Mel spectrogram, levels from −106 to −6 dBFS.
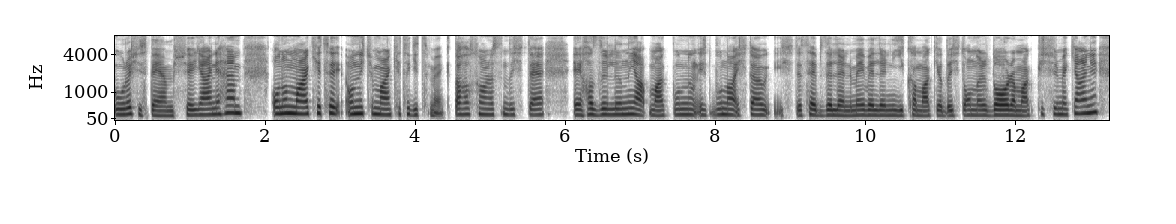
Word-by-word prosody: uğraş 205 +2 +1
isteyen 165 -3 -2
bir - - -12
şey, 185 -1 -1
yani. 200 +2 +2
Hem 260 +2 +4 0.4
onun 235 +2 +4
markete 235 0 +4
onun 225 +3 +5
için 235 -1 +1
markete 210 +1 0
gitmek, 90 - -7
daha 205 +1 0
sonrasında 200 -1 -4
işte, 195 0 -3 0.4
eee, 190 0 +2
hazırlığını 205 +2 0
yapmak, 175 -4 0
bunun 200 0 -2
işte 185 - -7
buna 200 -1 +1
işte 190 0 -2
işte 175 - -8
sebzelerini, 180 -2 0
meyvelerini 180 0 0
yıkamak 170 -1 -2
ya 175 -2 -3
da - - +1
işte 175 +1 -4
onları 180 -1 -3
doğramak, 180 -2 +4
pişirmek 210 -1 -5
yani; 250 +4 +4
195 Hz, 150 wpm, -27 LUFS, 180-210 Hz, 0.4 s, onun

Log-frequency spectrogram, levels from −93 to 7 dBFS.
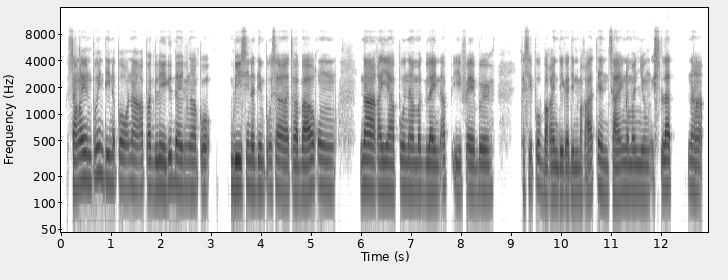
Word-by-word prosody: Sa 155 - 0
ngayon 170 +1 +3
po 200 - -3
hindi 190 -5 0
na 170 - -2
po 160 -3 +1
ako - - -3
nakakapagliga 150 0 0
dahil 145 -2 0
nga 140 -1 -1
po 140 0 -4 0.4
busy 150 0 +5
na 145 -2 +1
din 145 -1 -2
po 145 - -6
sa 140 -3 +1
trabaho 135 +2 +3
kung, 150 -2 -1 0.7
nakakahiya 145 -2 +3
po 145 -1 -1
na 140 -1 0
mag 140 -1 -2
lineup 135 +2 0
if 135 -1 -6
ever. 135 0 +1 0.6
Kasi - - -7
po 160 - -3
baka 130 -2 +1
hindi 130 0 0
ka 120 - +3
din 125 +1 -3
maka-attend 135 +1 -2
sayang 130 +1 0
naman 135 0 -1
'yung 130 0 -4
slot 150 -1 +1 0.3
na 135 -3 -1
140 Hz, 170 wpm, -25 LUFS, 135-150 Hz, 0.7 s, busy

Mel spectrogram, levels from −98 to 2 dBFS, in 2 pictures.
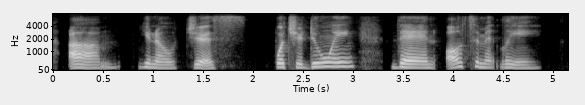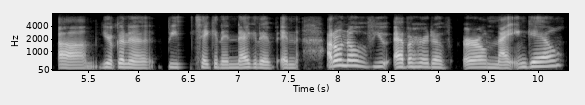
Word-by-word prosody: um, 175 +2 +2 0.2
you 200 +1 -3
know, 160 -2 -3
just 155 -3 -2 0.3
what 205 0 +2
you're 180 -2 -1
doing, 225 +4 0 0.4
then 175 -3 +3
ultimately, 175 -6 -3 0.3
um, 160 -1 +3
you're 195 +1 -1
gonna 175 -5 +1
be 185 -2 -6
taken 190 -4 -3
in 165 +1 -3
negative, 175 -2 0
and 170 -1 -1 0.3
I - - +8
don't 280 +2 +7
know 275 -2 +2
if 220 0 -13
you 220 -1 -5
ever 210 +1 +5
heard 205 -2 -2
of 180 -3 -3
Earl 185 +1 +4
Nightingale? 220 - +1
185 Hz, 155 wpm, -24 LUFS, 170-210 Hz, 0.4 s, I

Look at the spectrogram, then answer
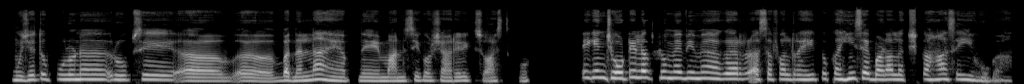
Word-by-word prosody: मुझे 200 +2 +1
तो 235 +2 -3
पूर्ण 230 +1 +2 0.3
रूप 210 -1 -1
से 215 -2 0
अ - - -8
अ, 160 -3 -1
बदलना 190 +6 +2
है 185 -5 +1
अपने 170 -1 -3
मानसिक 170 +3 -2
और 175 - -3
शारीरिक 175 +2 -4
स्वास्थ्य 170 0 -5
को। 155 +1 -10 0.5
लेकिन 310 0 +1
छोटे 285 +3 +4
लक्ष्यों 310 -1 +2
में 290 0 +2
भी 285 - +1
मैं 280 +1 +1
अगर 255 +1 +1
असफल 230 -1 -1
रही, 225 0 0
तो 255 +3 -7
कहीं 245 +2 +3
से 275 0 +3
बड़ा 225 -1 +2
लक्ष्य 225 -2 -2
कहाँ 230 +1 +1
से 230 0 -4
ही 225 -1 +1
होगा। 175 0 -6
220 Hz, 195 wpm, -23 LUFS, 175-245 Hz, 0.5 s, छोटे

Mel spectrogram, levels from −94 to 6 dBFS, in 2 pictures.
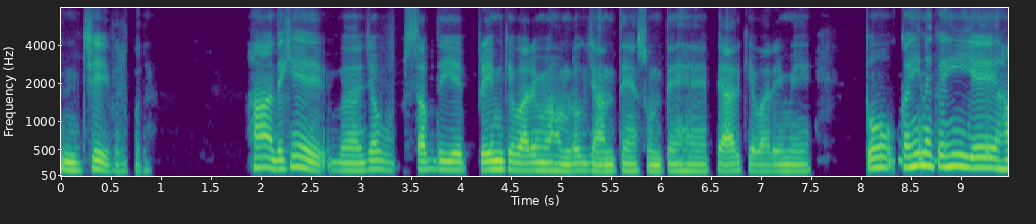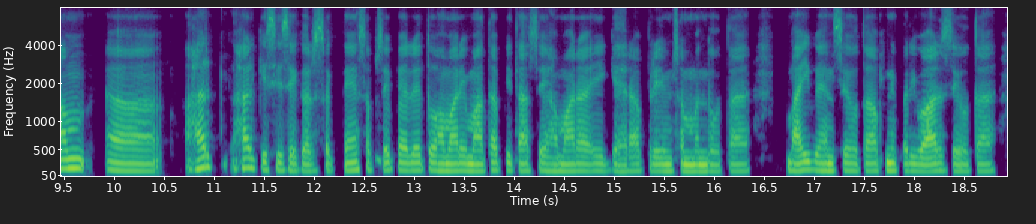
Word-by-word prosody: उ, - - -1 0.2
जी, 150 -5 +2
बिल्कुल। 120 +1 -12 1.0
हाँ, 185 -1 +3
देखिए 160 -3 +2
ब 130 -1 -1
जब 155 -3 -1
शब्द 150 +1 -1
ये 145 -1 +3 0.2
प्रेम 150 +1 +5
के 150 -1 0
बारे 135 0 +2
में 135 0 +2
हम 125 -2 +1
लोग 125 +1 0
जानते 115 0 0
हैं, 120 -1 0
सुनते 115 -1 -2
हैं, 120 0 -2
प्यार 120 -1 +1
के 125 - -3
बारे 115 0 -3
में, 115 0 -1 0.6
तो 180 +1 +3
कहीं 200 +4 +6
न 215 - +7
कहीं 200 0 +5
ये 180 0 +4
हम 165 +1 +4 0.3
अ, 125 -3 0 0.4
हर 180 +4 +3 0.2
हर 175 0 +1
किसी 140 -1 -2
से 130 -2 -2
कर 120 -1 -3
सकते 130 +1 -5
हैं। 135 - +1
सबसे 310 - -5
पहले 135 -2 -1
तो 135 +1 -2
हमारे 125 0 +1
माता-पिता 125 +1 -1
से 130 - -4
हमारा 120 0 -1
एक 125 0 -5
गहरा 120 +1 -3
प्रेम 120 0 -1
संबंध 115 0 +1
होता 120 +1 -5
है, 120 - -6 0.4
भाई-बहन 130 0 +1
से 130 - -2
होता 130 0 -3
है, 125 - 0
अपने 130 +1 +1
परिवार 125 0 +1
से 130 - -5
होता 120 +1 -4
है। - - -9
130 Hz, 185 wpm, -16 LUFS, 120-145 Hz, 1.0 s, न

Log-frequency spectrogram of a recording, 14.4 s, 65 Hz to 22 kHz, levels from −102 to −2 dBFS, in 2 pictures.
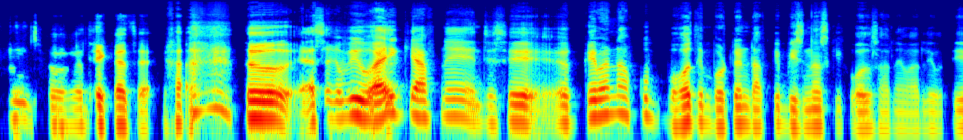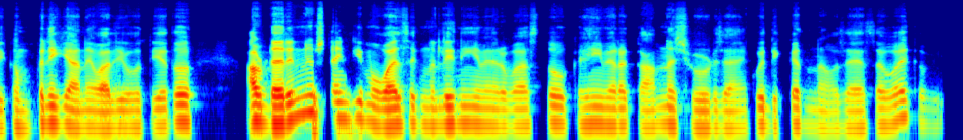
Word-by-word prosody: जो 150 -5 -9
होगा, 120 0 -7
देखा 130 -1 +4
जाएगा। 140 +6 -6 0.5
तो 165 - +10 0.4
ऐसा 145 +4 -3
कभी 165 +3 +2
हुआ 165 -3 +9
है 170 - +7
कि 195 -1 -5
आपने, 175 +1 +1 0.2
जैसे 140 +2 +1 0.3
अ, - - +2
कई 170 - +4
बार 185 +1 +4
ना 200 - -4
आपको 185 0 -6
बहुत 135 +4 +2
इम्पॉर्टेन्ट 130 -1 -4
आपके 125 +3 -9
बिज़नेस 120 +1 -4
की 120 - -23
कॉल्स 105 -1 -7
आने 105 +1 -17
वाली 100 +1 -17
होती 105 +2 -17
हैं, 115 - -7
कंपनी 120 +4 -2
की 130 - -5
आने 115 +1 -7
वाली 105 +2 -2
होती 115 +2 -9
है, 120 - -3
तो 145 +2 +2 0.4
आप 140 0 +8
डरे 135 +3 +9
नहीं 205 +4 +1
उस - - -4
टाइम 160 -1 -1
कि, 160 0 -3
"मोबाइल 120 +1 +4
सिग्नल 130 -1 -8
ही 130 - +4
नहीं 135 0 -6
है 130 - -4
मेरे 120 -1 -7
पास, 120 0 -8
तो 135 -1 -1
कहीं 130 +1 -5
मेरा 125 0 -3
काम 115 +2 -7
ना 125 - -3
छूट 115 -1 -6
जाए, 110 0 -9
कोई 125 +1 -5
दिक्कत 125 +1 -7
ना 115 -2 -15
हो - - -13
जाए।"? 110 0 -8
ऐसा 110 +3 -11
हुआ 135 +5 -5
है 165 - 0
कभी? 120 -2 -22
125 Hz, 260 wpm, -22 LUFS, 115-145 Hz, 0.5 s, तो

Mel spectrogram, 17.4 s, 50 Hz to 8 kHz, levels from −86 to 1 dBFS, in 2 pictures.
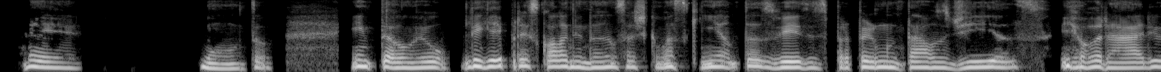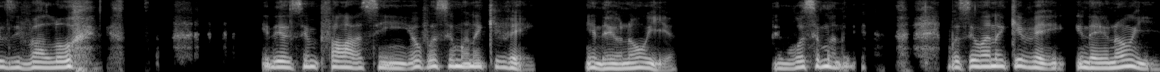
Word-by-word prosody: É. 180 -5 0 0.9
Muito. 155 +1 -1 0.6
Então, 195 -5 +3
eu 180 -1 +1
liguei 210 +2 +5
para 220 +1 -1
escola 210 -1 +2
de 195 -1 +3
dança 185 +3 0
acho 195 +2 -5
que - - -14
umas 210 - 0
quinhentas 205 0 0
vezes 170 -2 +3
para 175 -1 -4
perguntar 185 -1 +2
os 180 0 0
dias, 185 +5 0
e 210 -5 +2
horários 175 0 0
e - - -1
valores. 185 +4 +1 1.4
E - - -3
daí 195 - +2
eu 185 - 0
sempre 205 +2 -3
falava 190 -3 0
assim: 160 -1 -2
"Eu 205 - -1
vou 210 +2 -1
semana 220 0 +2
que 205 - -7
vem", 165 -9 -2 0.4
e 165 +1 0
daí 150 +1 +1
eu 150 - +1
não 170 +2 +1
ia. 155 - -3 0.7
"Eu 155 +1 -5
vou 180 +6 -1
semana 215 0 0
que - - -14 0.6
vou 190 - -3
semana 215 +2 +2
que 225 +1 -1
vem", 160 -5 -1
e - - +1
daí 170 -2 +3
eu - - +1
não 200 +5 +3
ia. 145 -7 -3
185 Hz, 175 wpm, -23 LUFS, 170-205 Hz, 1.4 s, liguei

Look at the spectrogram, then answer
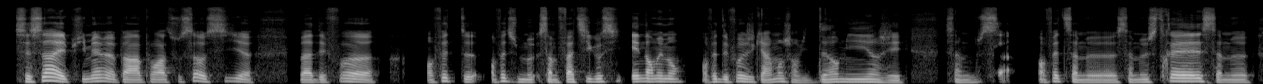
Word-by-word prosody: C'est 130 - +1
ça 175 +4 +7
et 130 - +6
puis 120 +2 -6
même, 150 +3 +2
heu, 120 -5 +2
par 110 0 +3
rapport 110 +1 +2
à 110 - +2
tout 110 +2 -13
ça 150 +8 -1
aussi, 140 +2 -2
heu, 110 -5 0 0.5
bah 105 -1 +3
des 105 0 -3
fois, 140 +7 -2 0.2
heu, - - -9 0.5
en 105 - -1
fait, 145 +3 -4
heu 115 - -2
en - - -4
fait 150 -5 -1
je 115 - -7
me 110 0 -1
ça 115 - +1
me - - -3
fatigue 120 +4 +1
aussi 135 +6 -2
énormément 135 -2 +2 0.2
en - - -5
fait 125 - 0
des 115 -1 -1
fois 135 +4 +1
j'ai 115 - -2
carrément 110 +5 0
j'ai 115 -5 -5
envie 95 -1 -7
de 95 - -18
dormir. 120 0 0
J'ai 100 -2 -3 0.4
ça 105 - -5
me 100 +1 -7
ça - - -3 0.3
en 110 - -1
fait 140 +4 -1
ça 110 - +1
me 105 0 -1
ça 105 +2 -4
me 110 +1 -2
stresse 145 +4 +4
ça 105 - -2
me 105 0 -2
en - - -12
115 Hz, 250 wpm, -25 LUFS, 105-135 Hz, 0.5 s, ça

